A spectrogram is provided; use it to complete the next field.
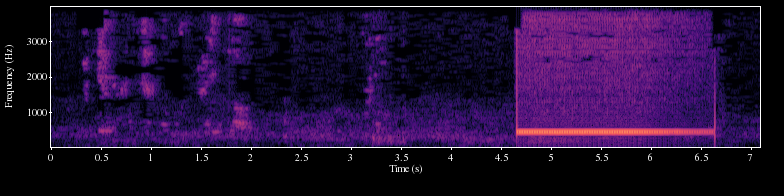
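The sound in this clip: A telephone tone on a repeat call to a help line. A single long, steady electronic tone sounds loud and alone, following a stretch of faint low murmur, then stops abruptly.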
